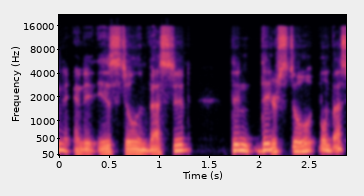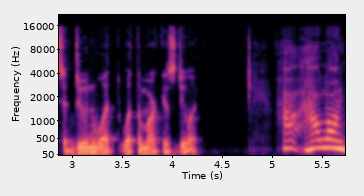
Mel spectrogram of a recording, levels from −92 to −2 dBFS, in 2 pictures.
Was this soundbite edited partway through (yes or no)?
yes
